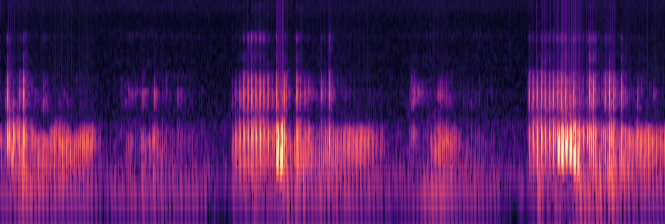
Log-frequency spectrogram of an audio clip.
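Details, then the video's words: A relaxed kitten purring: rough, throbbing rumble in long breathy bursts, alternating louder and softer phases with each breath, about three cycles in under seven seconds, recorded close up in a quiet setting. "Sweet Cat Purrs Relaxed Kitten Purring"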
